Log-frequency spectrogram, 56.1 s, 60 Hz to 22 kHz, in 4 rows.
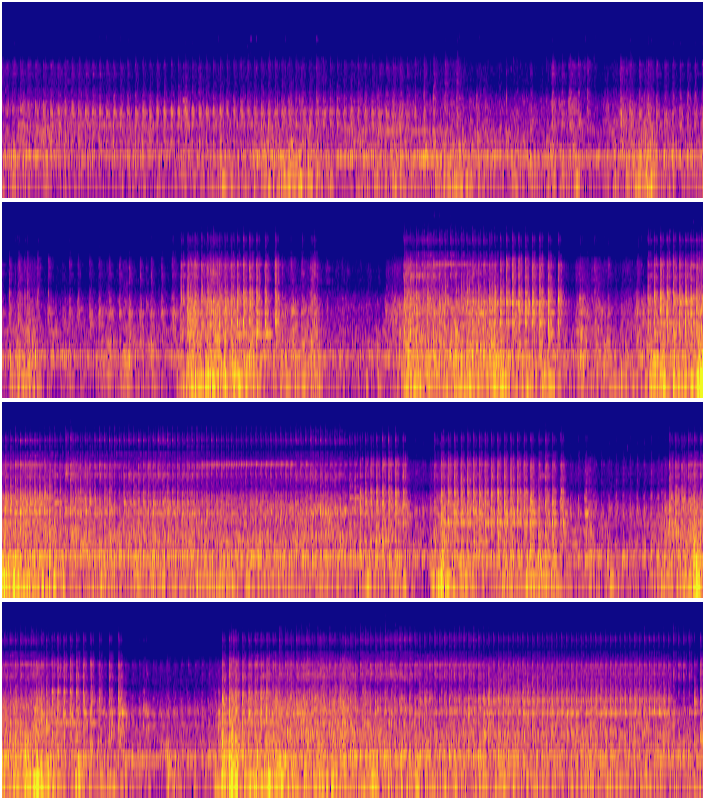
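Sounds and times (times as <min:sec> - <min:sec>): excavator engine: 0:00.0 - 0:56.0.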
